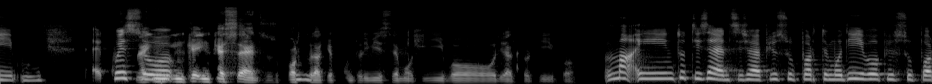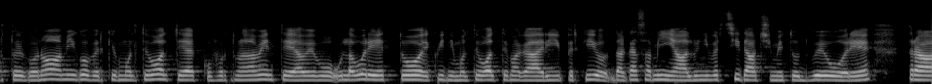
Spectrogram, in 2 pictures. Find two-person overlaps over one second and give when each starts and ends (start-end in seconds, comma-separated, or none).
none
